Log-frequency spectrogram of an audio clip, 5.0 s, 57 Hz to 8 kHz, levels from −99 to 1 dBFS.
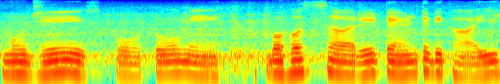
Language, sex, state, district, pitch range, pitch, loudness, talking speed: Hindi, male, Madhya Pradesh, Katni, 100-115 Hz, 110 Hz, -18 LUFS, 95 wpm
